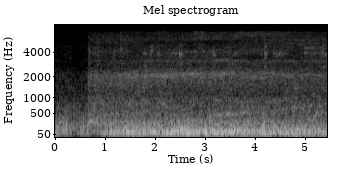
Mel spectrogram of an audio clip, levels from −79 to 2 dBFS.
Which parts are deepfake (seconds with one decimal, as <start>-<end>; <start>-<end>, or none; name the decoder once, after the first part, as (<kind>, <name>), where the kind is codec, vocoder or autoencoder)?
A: 0.0-1.0 (vocoder, Vocos); 2.5-2.9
